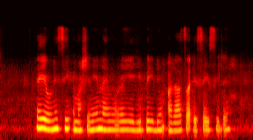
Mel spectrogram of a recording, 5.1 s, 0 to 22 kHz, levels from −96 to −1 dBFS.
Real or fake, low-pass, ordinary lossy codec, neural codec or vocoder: fake; 10.8 kHz; none; codec, 24 kHz, 1.2 kbps, DualCodec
